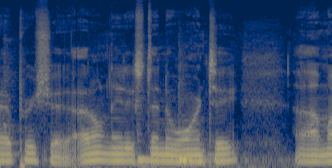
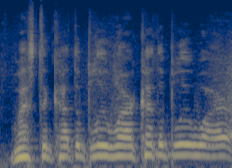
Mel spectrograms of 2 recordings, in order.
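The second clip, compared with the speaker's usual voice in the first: much higher, tense action-movie plea; high-pitched urging; 9 semitones higher, 4 dB quieter than usual. Pretend. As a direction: urge him like a bomb scene. Mock bomb-defusal urging.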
